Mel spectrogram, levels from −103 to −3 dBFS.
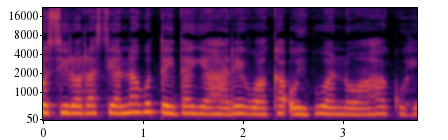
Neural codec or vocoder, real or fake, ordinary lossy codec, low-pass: none; real; none; none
